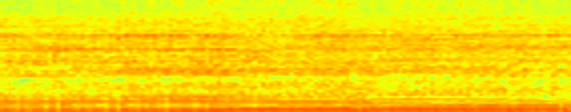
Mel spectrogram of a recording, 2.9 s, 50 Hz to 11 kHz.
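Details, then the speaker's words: 2008 Honda CBR1000RR with 53,000 miles, suspected not charging, with a melted harness plug: smooth even four-cylinder note holding steady under throttle, with no ticking, knocking or clatter. Engine sounds healthy. "like the engine sounds pretty dang healthy"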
